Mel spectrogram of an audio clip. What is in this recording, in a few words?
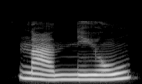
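"nai niu", Mandarin Chinese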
